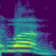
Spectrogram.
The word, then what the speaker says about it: Liev: Hi Lev, by the way, Lev, it's not Liev, it's Lev. It's spelled L-I-E-V.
